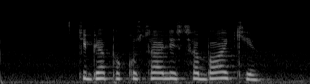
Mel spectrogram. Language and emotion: Russian, sad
